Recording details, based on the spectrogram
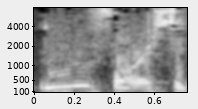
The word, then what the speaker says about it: NUFORS: Do you pronounce it like NUFORS or? – Yeah, I pronounce it NUFORS.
